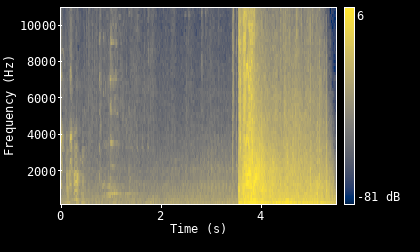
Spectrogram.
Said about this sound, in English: Apparently that wood wall is enough to stop the explosion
